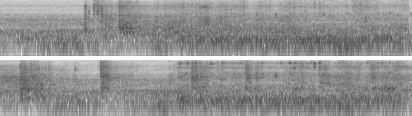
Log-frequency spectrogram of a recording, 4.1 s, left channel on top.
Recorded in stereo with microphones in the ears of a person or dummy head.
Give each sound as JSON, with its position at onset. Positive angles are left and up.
{"t": 1.8, "sound": "dripping", "side_deg": -80}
